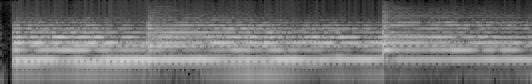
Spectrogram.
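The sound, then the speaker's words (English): A large church bell, its clapper swung by a ringer, rings loudly, struck three times at uneven intervals, each deep, resonant toll overlapping the long hum of the one before. No voices are heard. “And when that thing finally hit the bell, my whole world was shaking.”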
